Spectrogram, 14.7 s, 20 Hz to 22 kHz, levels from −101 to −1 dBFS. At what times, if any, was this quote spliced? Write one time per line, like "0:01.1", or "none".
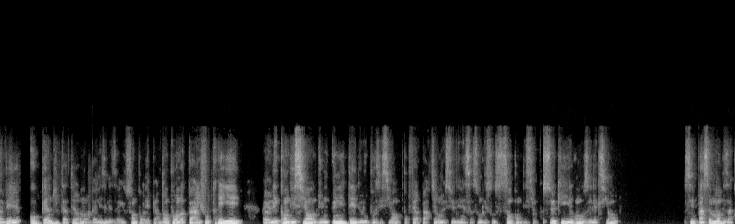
0:10.9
